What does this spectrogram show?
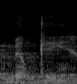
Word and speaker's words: Mielke: some point yes jacob milky like the drink only not spelled the same how do you spell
